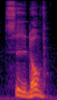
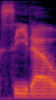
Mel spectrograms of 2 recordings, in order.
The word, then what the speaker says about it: Sydow: Max von Sydow. – No. You heard it here first, ladies and gentlemen. That's how you pronounce the name. Because in English, people will say like Sydow or whatever, you know.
